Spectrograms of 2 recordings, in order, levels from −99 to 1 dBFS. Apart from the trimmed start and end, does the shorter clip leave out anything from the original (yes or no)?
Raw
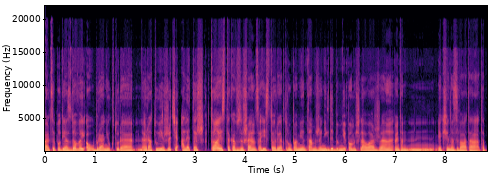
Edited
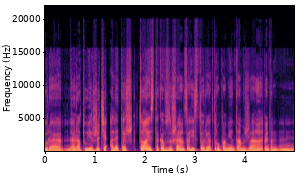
yes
